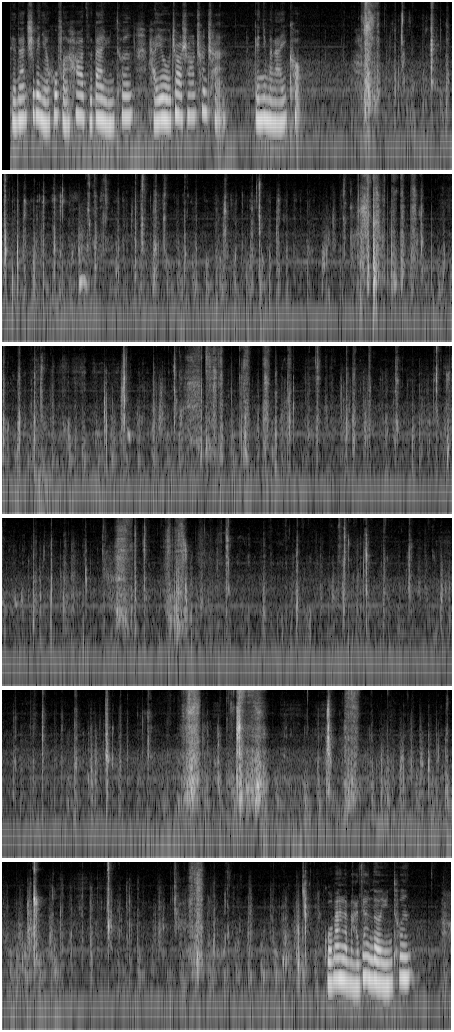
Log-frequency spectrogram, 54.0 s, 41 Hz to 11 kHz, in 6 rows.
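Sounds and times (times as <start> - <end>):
wet chewing and mouth smacking: 6.8 - 51.5
bites and slurps: 32.6 - 51.4.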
